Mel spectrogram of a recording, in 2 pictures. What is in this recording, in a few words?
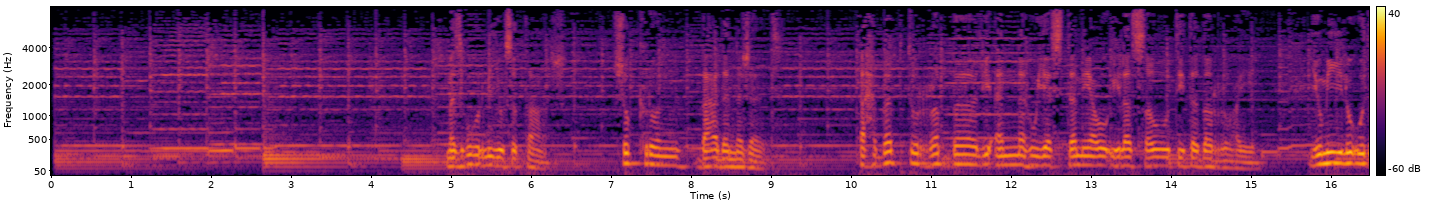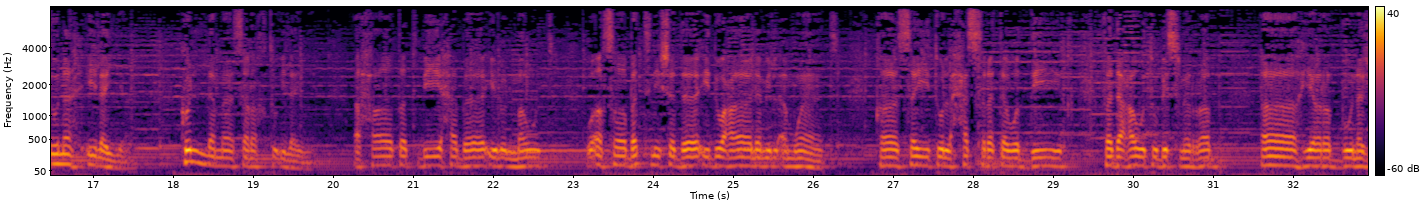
Arabic Psalm Zaboor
